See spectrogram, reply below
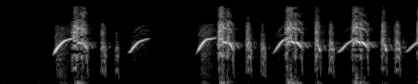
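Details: On a swing perch in its cage, a Grey Francolin calls in loud, upslurred whistles. A pair of notes is followed by a short gap, then a quicker string of rising whistles laced with dry clicks.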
